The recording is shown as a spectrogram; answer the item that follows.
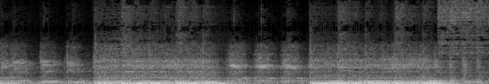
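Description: A live rock band playing an instrumental passage, with electric guitar to the fore over bass. The playing briefly drops back twice, about a second in and around three seconds in.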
